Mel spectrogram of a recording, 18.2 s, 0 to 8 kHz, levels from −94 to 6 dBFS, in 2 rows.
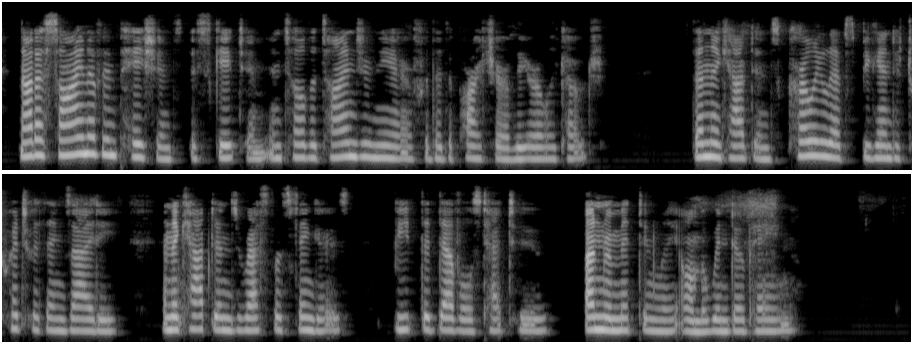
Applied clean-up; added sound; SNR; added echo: none; none; none; none.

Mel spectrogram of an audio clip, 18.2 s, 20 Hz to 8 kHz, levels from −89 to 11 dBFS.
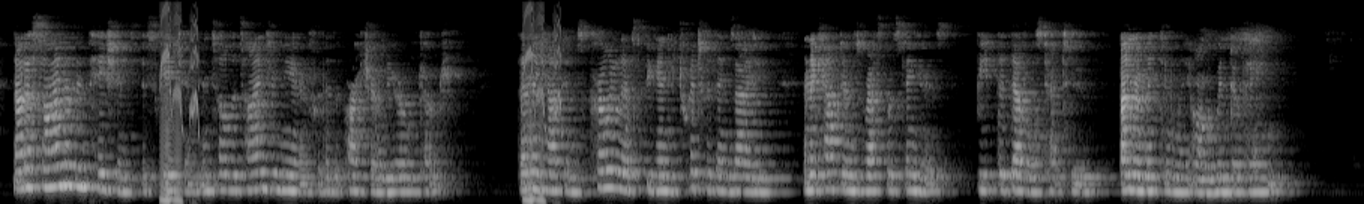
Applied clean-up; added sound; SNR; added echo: none; Animal; 5 dB; reverberation time 0.9 s.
